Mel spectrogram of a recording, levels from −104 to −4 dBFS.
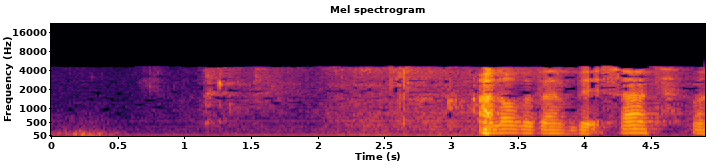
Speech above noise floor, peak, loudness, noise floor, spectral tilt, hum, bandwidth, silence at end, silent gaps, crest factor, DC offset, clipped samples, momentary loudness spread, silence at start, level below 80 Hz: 33 dB; -2 dBFS; -23 LUFS; -58 dBFS; -7 dB/octave; none; 4.8 kHz; 0 s; none; 26 dB; under 0.1%; under 0.1%; 26 LU; 0.2 s; -54 dBFS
